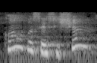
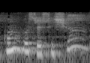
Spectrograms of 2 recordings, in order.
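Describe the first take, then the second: First: "Como você se chama?" com voz mais aguda e subida no fim; entonação de pergunta. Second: "como você se chama?" mais agudo e subindo no fim; entonação de pergunta. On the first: (professora mostra a entonação da pergunta) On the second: (professora repete a pergunta com entonação) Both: Shown as a demonstration. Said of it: "Até na hora de ler também muda a entonação".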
